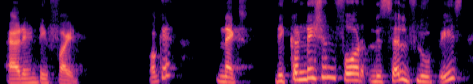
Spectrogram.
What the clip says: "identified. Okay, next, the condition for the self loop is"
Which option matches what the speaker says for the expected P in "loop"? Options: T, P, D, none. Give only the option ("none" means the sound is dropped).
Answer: P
